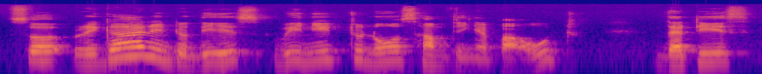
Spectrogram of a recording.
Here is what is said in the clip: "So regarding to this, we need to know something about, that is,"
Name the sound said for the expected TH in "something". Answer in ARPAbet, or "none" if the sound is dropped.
T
